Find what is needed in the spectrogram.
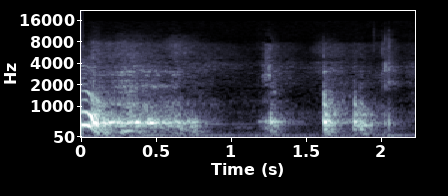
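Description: Plastic drinking cups being slid and set down on a granite countertop: a short scrape, then a few light knocks.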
